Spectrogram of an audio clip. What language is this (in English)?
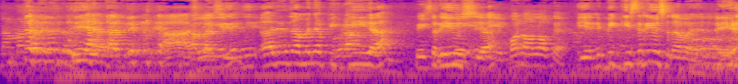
Indonesian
